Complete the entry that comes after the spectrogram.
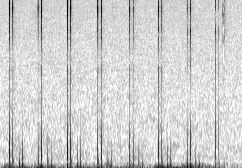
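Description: Small, slender steel tweezers are held in the fingertips above a microphone while their solid metal tips are clicked together over and over. The result is a steady run of sharp, bright clicks, mostly in quick pairs, each followed by softer, duller taps over a low, rumbling background.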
